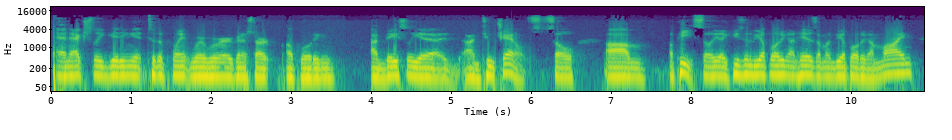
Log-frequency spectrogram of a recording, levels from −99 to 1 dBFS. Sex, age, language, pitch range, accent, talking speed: male, 20-39, English, 100-120 Hz, American, 205 wpm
